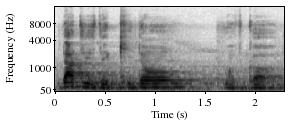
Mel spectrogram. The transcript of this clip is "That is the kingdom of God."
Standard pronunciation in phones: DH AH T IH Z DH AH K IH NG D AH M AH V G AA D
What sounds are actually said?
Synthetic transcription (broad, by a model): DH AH T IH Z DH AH K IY D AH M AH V G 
